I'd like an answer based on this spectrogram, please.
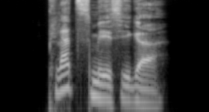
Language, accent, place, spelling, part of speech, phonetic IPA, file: German, Germany, Berlin, platzmäßiger, adjective, [ˈplat͡sˌmɛːsɪɡɐ], De-platzmäßiger.ogg
- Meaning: inflection of platzmäßig: 1. strong/mixed nominative masculine singular 2. strong genitive/dative feminine singular 3. strong genitive plural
